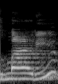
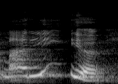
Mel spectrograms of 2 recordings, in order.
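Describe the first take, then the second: First: Said in the usual way. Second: Mock-contemptuous Maria, pitched higher and falling; scornful. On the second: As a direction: sneer the name Maria down at her. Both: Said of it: "é nesse tom que eles falam".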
